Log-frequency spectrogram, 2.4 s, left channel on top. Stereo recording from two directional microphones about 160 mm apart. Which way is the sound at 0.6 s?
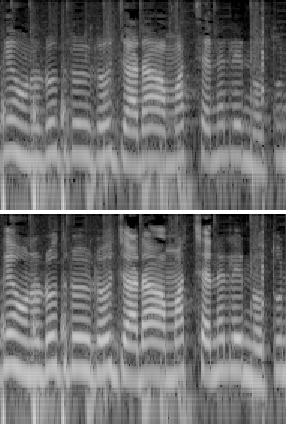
45° right (ahead or behind).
